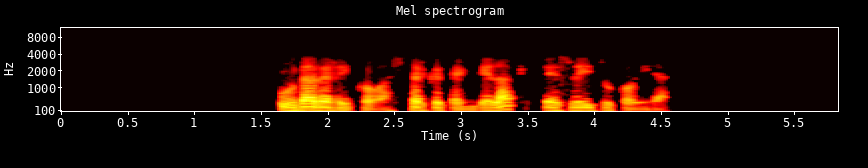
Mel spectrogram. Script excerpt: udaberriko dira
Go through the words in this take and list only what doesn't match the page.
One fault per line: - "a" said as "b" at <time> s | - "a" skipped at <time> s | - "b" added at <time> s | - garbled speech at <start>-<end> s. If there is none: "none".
- "azterketen gelak esleituko" added at 2.5 s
